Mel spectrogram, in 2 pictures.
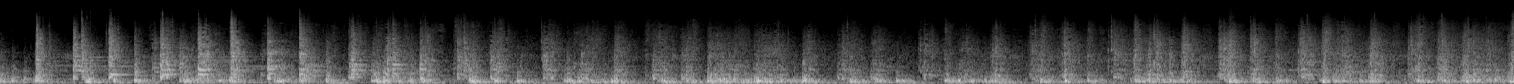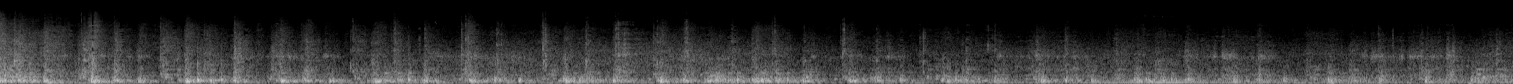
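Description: A street drum band of many drummers playing a fast, rhythmic beat, loud at first and growing steadily fainter as the drums fall behind.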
